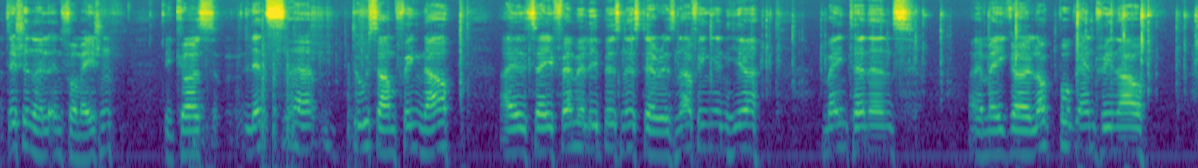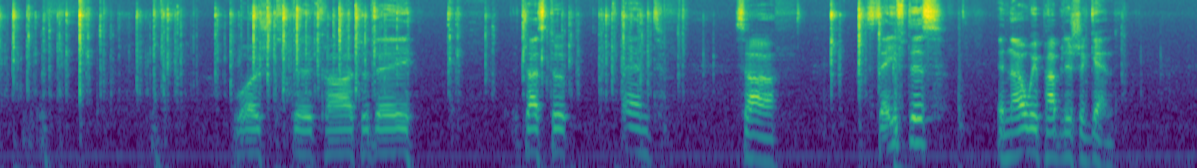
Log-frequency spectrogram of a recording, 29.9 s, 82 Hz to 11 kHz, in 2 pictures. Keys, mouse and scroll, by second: 2.1 click, 4.0 Up, 6.0 Tab, 7.9 Up, 8.4 Tab, 8.7 Up, 9.2 Tab, 9.7 Down, 10.2 Tab, 10.6 Down, 12.1 Tab, 12.6 BackSpace, 13.7-20.7 typing, 16.5 shift+Tab, 21.3 Tab, 21.8-23.7 typing, 25.6 ctrl+x, 26.0 ctrl+s.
